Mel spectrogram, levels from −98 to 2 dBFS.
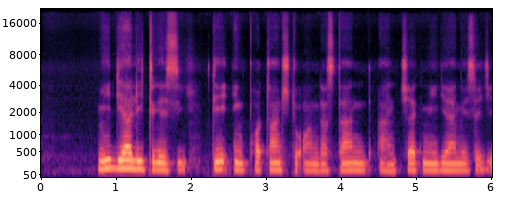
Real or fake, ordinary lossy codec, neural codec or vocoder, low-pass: fake; none; autoencoder, 48 kHz, 32 numbers a frame, DAC-VAE, trained on Japanese speech; none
